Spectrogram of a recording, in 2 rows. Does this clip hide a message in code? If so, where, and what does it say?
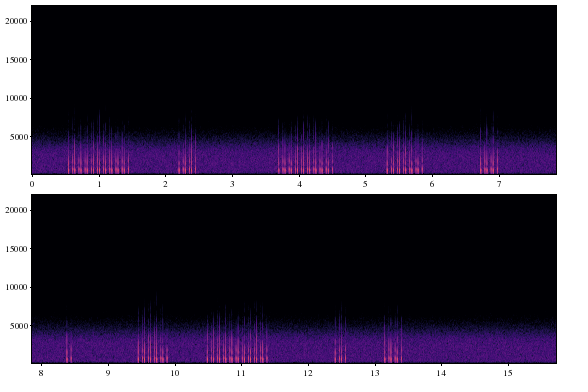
Yes: pulse dialling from 0.5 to 13.4 s, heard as clicks on a phone line, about 11 pulses a second, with phone line noise. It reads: 0 3 9 6 3 1 5 0 2 3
